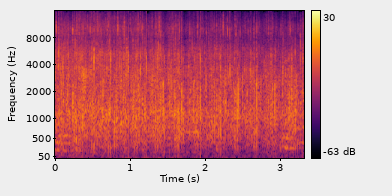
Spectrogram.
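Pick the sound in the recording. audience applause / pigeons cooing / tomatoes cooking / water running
audience applause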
